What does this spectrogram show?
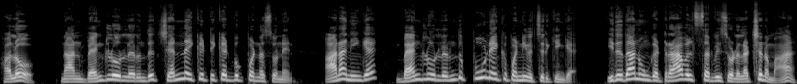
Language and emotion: Tamil, angry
